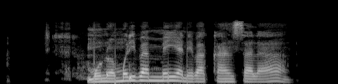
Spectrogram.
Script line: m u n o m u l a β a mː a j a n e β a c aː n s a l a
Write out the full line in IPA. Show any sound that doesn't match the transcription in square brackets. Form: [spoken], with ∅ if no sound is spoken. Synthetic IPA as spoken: m u n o m u l [i] β a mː [e] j a n e β a [k] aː n s a l a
